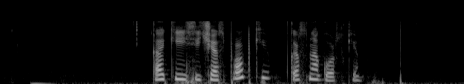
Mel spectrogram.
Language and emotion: Russian, neutral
